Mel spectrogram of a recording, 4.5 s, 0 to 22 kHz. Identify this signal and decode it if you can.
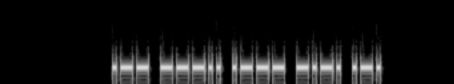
Morse code, heard as a keyed tone, about 30 wpm, 700 Hz. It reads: W8JCR
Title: USA Call Signs 30wpm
